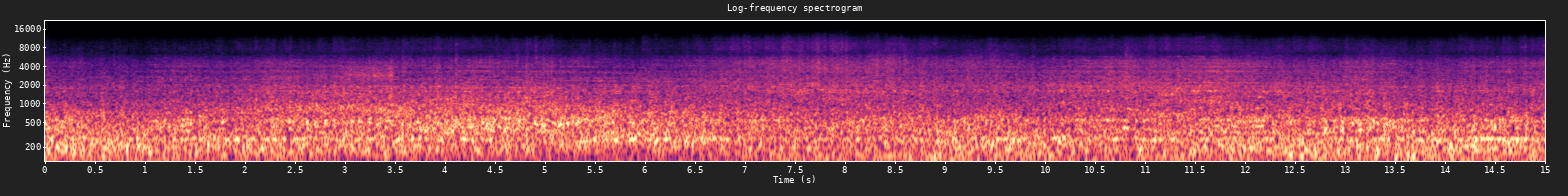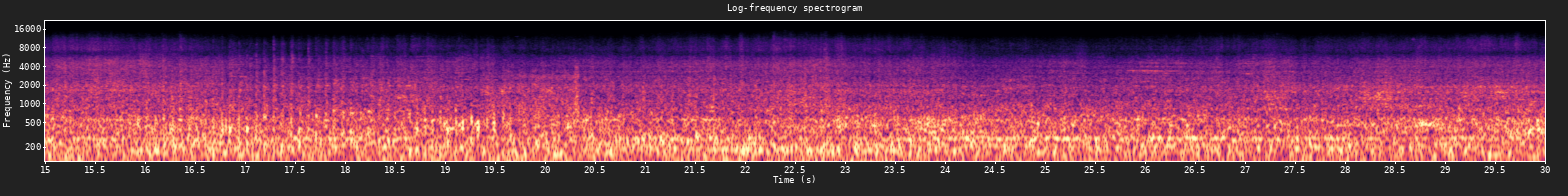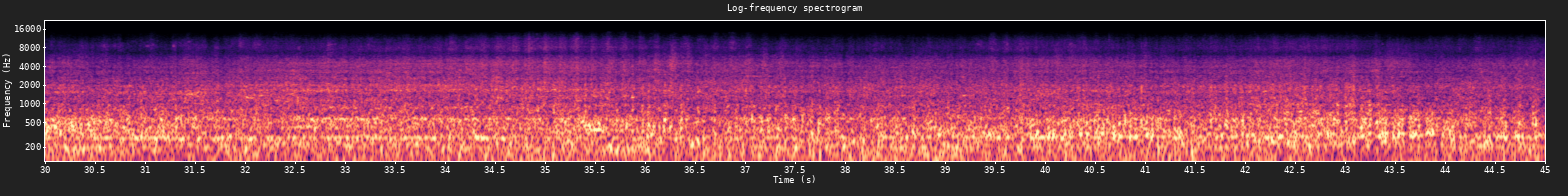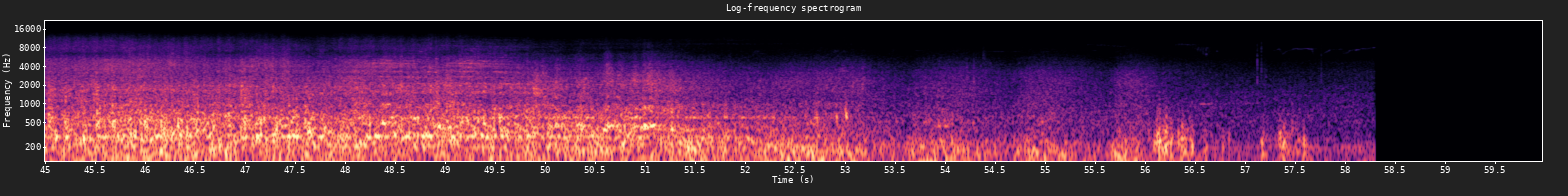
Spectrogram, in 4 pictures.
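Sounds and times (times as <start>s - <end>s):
freight train wheels rattling: 0.0s - 56.6s.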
